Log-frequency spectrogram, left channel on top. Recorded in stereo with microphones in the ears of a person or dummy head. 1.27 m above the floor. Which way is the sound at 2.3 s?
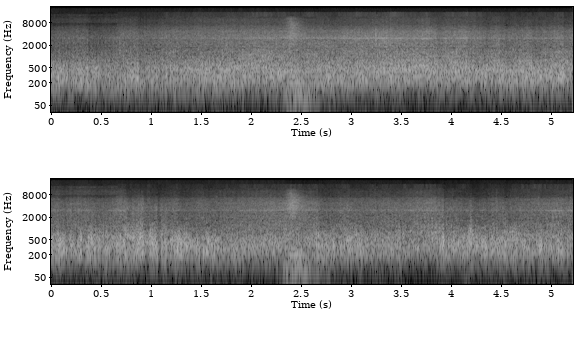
20° left (ahead or behind).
